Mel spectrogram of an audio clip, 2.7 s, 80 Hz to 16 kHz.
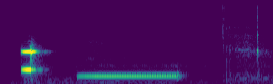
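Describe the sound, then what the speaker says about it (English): Yealink T48S desk phone emitting dialing tones while placing a call: a short dual-tone beep, then a steady held tone for about a second, followed by faint scattered clicks, quiet and close with no voice. "To place a call on this phone, simply dial the phone number, and you can click Send"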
